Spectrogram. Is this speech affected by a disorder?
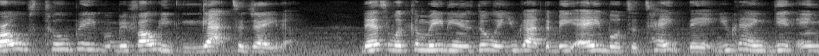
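Yes: cerebral palsy; not paralyzed, can stand.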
